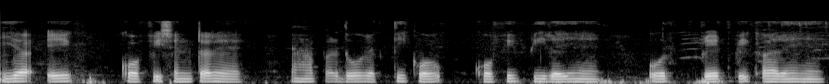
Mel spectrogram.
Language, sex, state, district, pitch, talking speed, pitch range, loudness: Hindi, male, Jharkhand, Deoghar, 130 Hz, 145 wpm, 125-135 Hz, -18 LUFS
